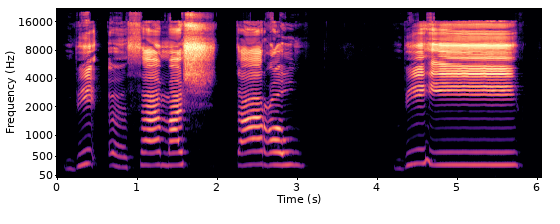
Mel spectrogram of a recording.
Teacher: کھڑا زیر یا مدہ کے قائم مقام اور اگلے لفظ کے شروع میں حمزہ آ رہا ہے، تو یہاں پہ ہمارے پاس مد ہو رہی ہے، مد منفصل، کیونکہ کھڑا زیر یا حرف مدہ اور حمزہ علیحدہ علیحدہ لفظ میں آ رہے ہیں، تو یہ مد منفصل ہے۔ ہا کی آواز کو ہم 4 الف کے برابر کھینچیں گے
